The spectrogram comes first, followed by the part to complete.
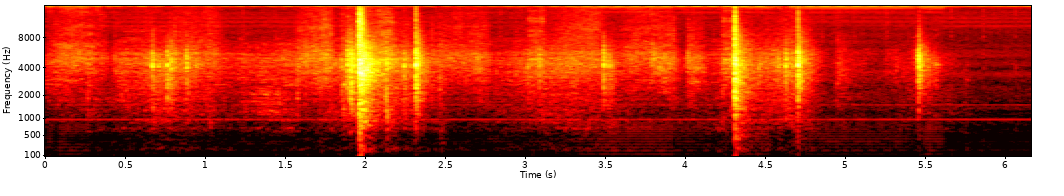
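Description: Sewer inspection camera being pushed down a sewer line: two sharp knocks, about two and four seconds in, and a few lighter clicks as the camera head and push cable move through the pipe, over a steady electrical hum from the camera equipment.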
